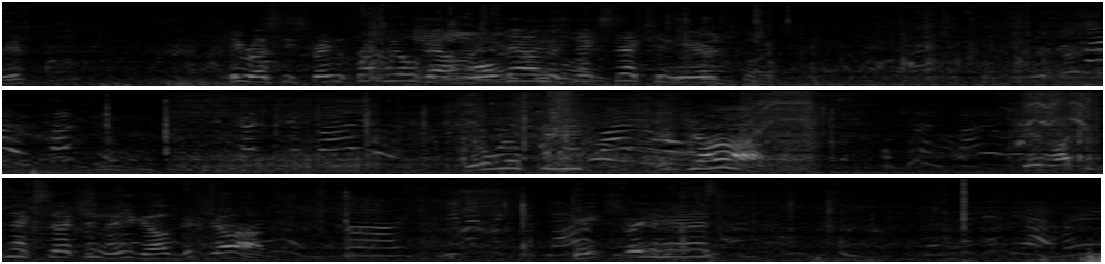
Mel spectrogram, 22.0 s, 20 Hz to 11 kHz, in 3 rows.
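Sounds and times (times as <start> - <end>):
small electric motor and gears whirring: 0.0 - 22.0.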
